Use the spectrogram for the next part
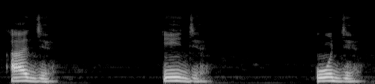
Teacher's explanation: Kenapa ada e-nya di ujungnya? Karena huruf jim ini termasuk huruf yang mantul ya. Jadi harus dipantulkan ketika sukun.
